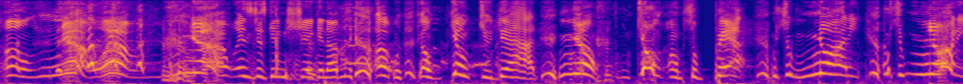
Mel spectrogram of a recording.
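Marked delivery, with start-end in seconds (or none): 0.0-2.3 high, whining sleep-talker moans while being shaken; high, squealing protest, half asleep; squealing, naughty sleep-talk moans; dirty sleep talker. Acted. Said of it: "dirty sleep talking". 3.7-9.6 high, whining sleep-talker moans while being shaken; high, squealing protest, half asleep; squealing, naughty sleep-talk moans; dirty sleep talker. Acted. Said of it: "dirty sleep talking".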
